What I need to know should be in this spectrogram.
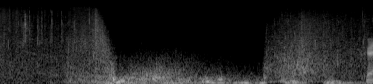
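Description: Water splashes and the sound turns muffled, as if heard from under the surface.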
